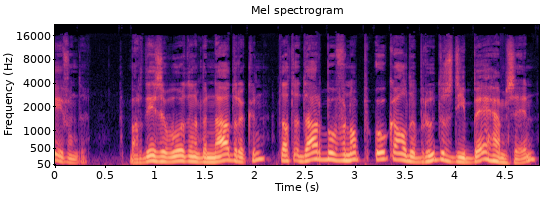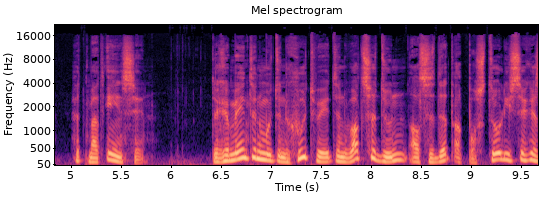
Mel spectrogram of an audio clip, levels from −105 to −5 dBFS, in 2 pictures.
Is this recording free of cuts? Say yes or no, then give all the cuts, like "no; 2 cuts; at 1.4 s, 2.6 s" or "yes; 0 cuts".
no; 1 cut; at 5.3 s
